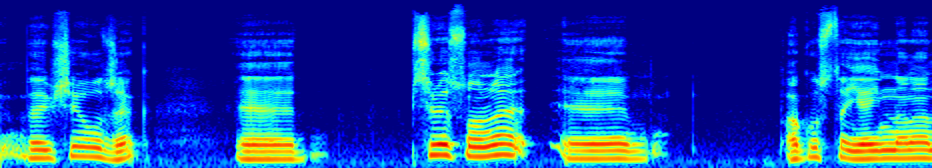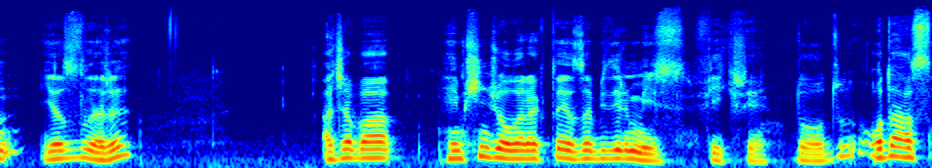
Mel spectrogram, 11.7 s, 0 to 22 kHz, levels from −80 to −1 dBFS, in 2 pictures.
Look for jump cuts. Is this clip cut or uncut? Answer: uncut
